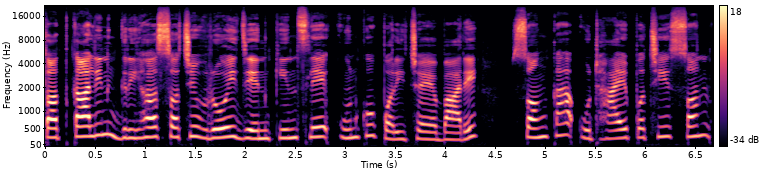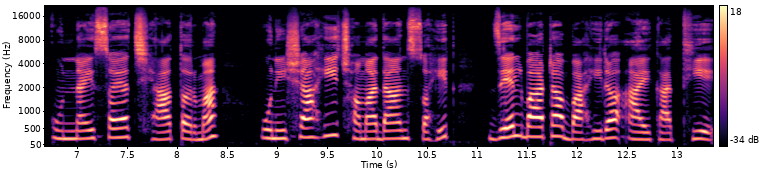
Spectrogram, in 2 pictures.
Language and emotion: Nepali, neutral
